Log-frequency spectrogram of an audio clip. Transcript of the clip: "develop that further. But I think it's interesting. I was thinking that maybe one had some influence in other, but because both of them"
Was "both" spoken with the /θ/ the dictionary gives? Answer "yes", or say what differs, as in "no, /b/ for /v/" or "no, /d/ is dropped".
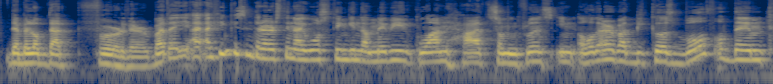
yes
